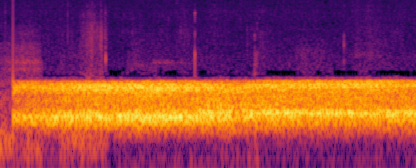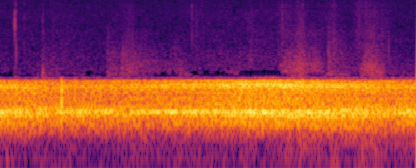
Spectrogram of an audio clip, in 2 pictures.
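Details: Howler monkeys calling in chorus in a forest where they are common, isolated as a low-pitched band from a forest soundscape recording: a continuous droning roar, steady and unbroken for the whole stretch, with slight swells in loudness.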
